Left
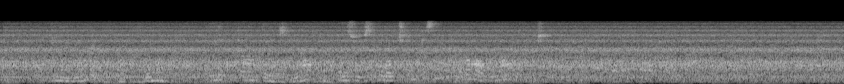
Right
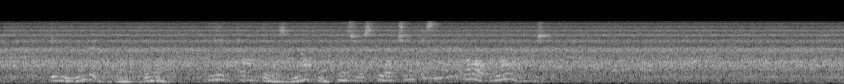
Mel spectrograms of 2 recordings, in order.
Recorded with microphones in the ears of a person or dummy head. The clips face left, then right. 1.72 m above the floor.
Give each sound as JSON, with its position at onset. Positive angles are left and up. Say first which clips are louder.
{"t": 0.5, "sound": "a man speaking", "louder": "right 5 dB", "side_deg": -70, "distance_m": 4.5}
{"t": 3.4, "sound": "a woman speaking", "louder": "even", "side_deg": -85, "distance_m": 3.0}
